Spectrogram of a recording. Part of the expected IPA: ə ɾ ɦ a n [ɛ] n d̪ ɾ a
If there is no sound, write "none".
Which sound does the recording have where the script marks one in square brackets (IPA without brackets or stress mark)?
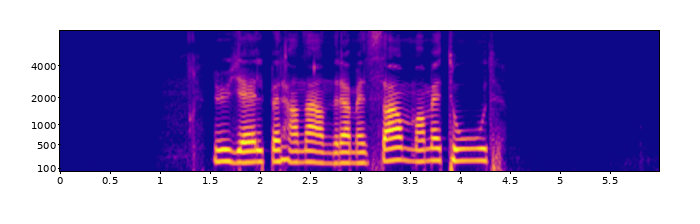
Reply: a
